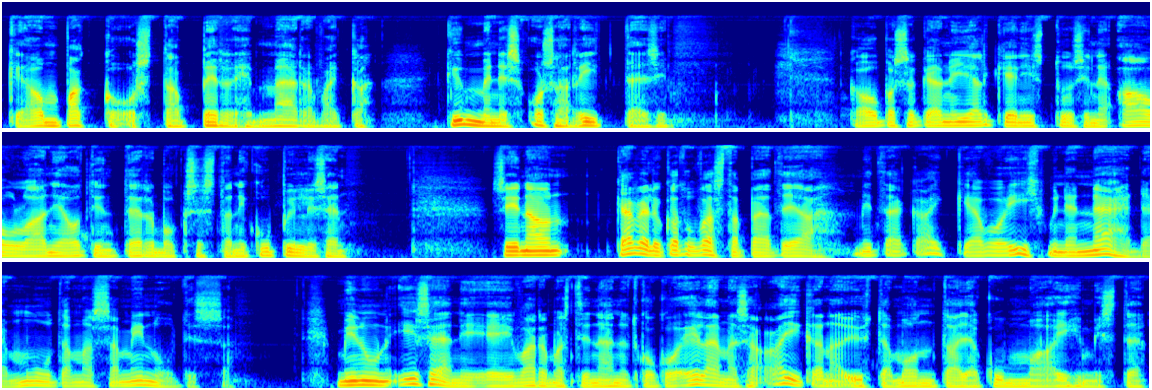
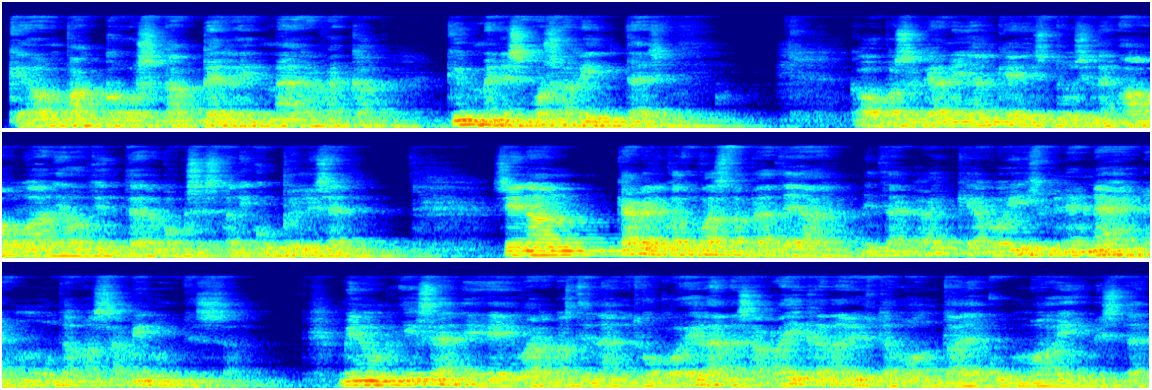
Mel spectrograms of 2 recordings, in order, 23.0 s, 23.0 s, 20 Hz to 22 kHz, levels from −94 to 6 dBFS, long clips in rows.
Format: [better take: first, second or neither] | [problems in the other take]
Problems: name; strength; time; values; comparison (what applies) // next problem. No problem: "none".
first | room echo; noticeable; dies away in 0.9 s // off-mic speech; far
